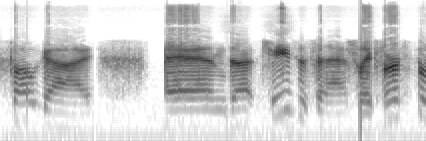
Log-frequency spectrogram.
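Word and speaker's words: phở gà: it it sounds fun you would think four guys is fun but no it's pronounced fog guy and Jesus actually first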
